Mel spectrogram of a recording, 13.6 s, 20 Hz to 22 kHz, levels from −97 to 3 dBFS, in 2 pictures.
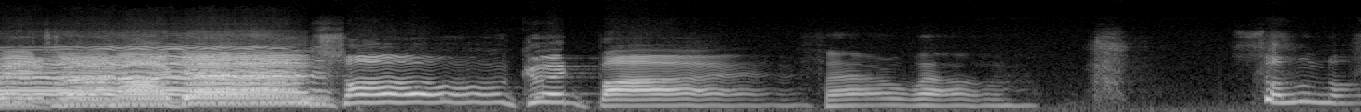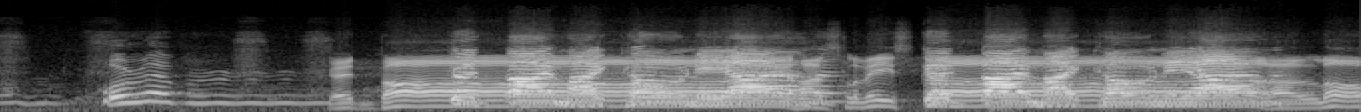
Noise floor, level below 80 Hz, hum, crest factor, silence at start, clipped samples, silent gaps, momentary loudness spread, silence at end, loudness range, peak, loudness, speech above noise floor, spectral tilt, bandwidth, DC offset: -61 dBFS; -64 dBFS; none; 18 dB; 0 s; under 0.1%; none; 19 LU; 0 s; 18 LU; 0 dBFS; -17 LUFS; 43 dB; -4 dB/octave; 10.5 kHz; under 0.1%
